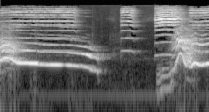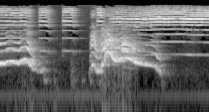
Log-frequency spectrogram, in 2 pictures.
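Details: Pet female dog howling from longing when she misses her owners or wants to wake them; long tonal howls, the first slowly falling, later ones rising then wavering and dropping, with short yips between.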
